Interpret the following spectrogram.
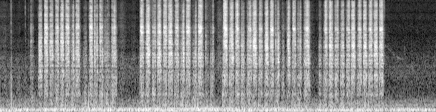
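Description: Scratch-off lottery ticket being scraped with a small metal-tipped scraper: a rapid run of rasping strokes as the coating comes off the numbers, broken by a couple of short pauses.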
